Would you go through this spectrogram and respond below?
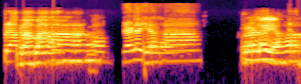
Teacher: ಅಲ್ಲಿ ಪ್ರಭವಹ ಅಂತ ಇರುವಂತದ್ದು ಪ್ರಭವಂ ಅಲ್ಲ ಪ್ರಳಯಂ ಅಲ್ಲ ಪ್ರಳಯಹ ಪ್ರಭವಹ ಅಂತ ಬರುವಂತದ್ದು ವಿಸರ್ಗ ಅಲ್ಲಿ ಇರೋದು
